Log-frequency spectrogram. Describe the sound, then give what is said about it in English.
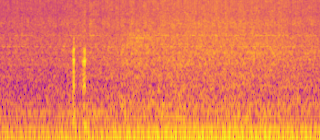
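A car drives up at the end of a film scene. Its engine gives a steady, low rumble that grows slightly louder in the second half, with a brief high chirp near the start. “And that's John Hamm driving up at the end of that scene.”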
